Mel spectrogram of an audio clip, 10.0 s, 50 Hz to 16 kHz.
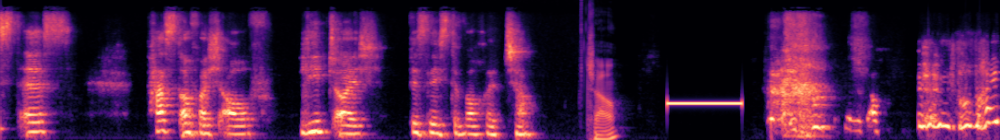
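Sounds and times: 
speech: 0:00.2 - 0:00.8, 0:01.5 - 0:06.2, 0:08.5 - 0:10.0
steady electronic beep: 0:06.7 - 0:07.4.

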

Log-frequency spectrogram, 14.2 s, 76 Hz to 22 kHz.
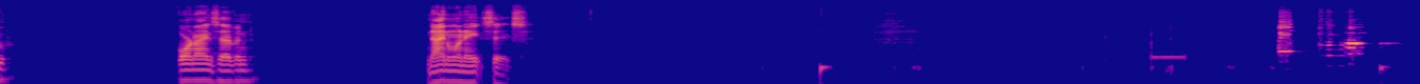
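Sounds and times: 
speech: 0:01.8 - 0:02.6, 0:04.3 - 0:05.3
telephone tones on a dialed call to a number no longer in service: 0:11.5 - 0:12.0.

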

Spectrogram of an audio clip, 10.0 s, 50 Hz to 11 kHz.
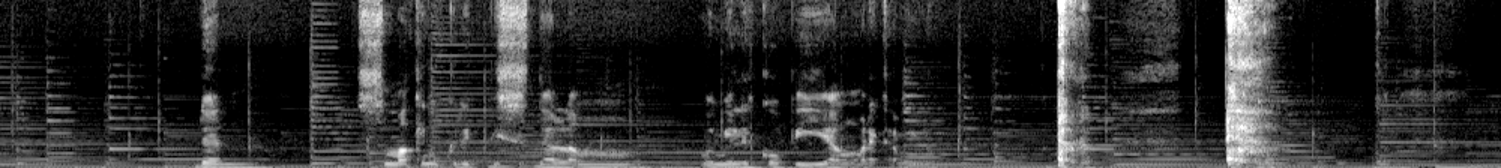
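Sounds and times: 
speech: 0:01.3 - 0:06.6
person coughing: 0:07.0 - 0:07.4, 0:08.2 - 0:08.6.

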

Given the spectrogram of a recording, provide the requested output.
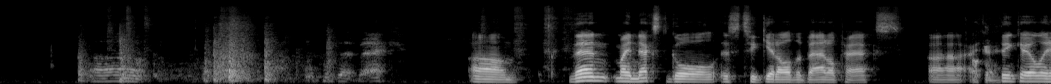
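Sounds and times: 
speech: 0:01.0 - 0:01.6, 0:03.3 - 0:04.1, 0:04.7 - 0:10.5
drawer full of toy sets sliding open with a scraping rush: 0:01.2 - 0:03.3.

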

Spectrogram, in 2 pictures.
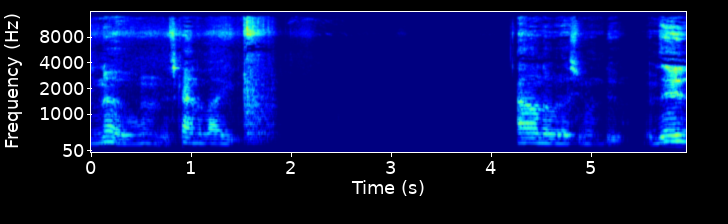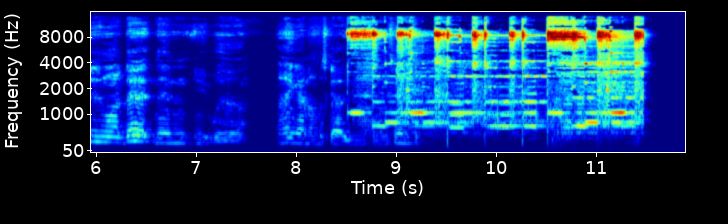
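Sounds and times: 
speech: 0:00.2 - 0:01.7, 0:04.2 - 0:10.2
loud electronic phone ringtone: 0:08.5 - 0:11.6.

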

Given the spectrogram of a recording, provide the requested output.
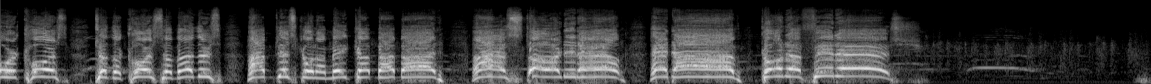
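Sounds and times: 
speech: 0:00.0 - 0:09.1
congregation clapping: 0:02.9 - 0:05.6, 0:08.8 - 0:11.5.

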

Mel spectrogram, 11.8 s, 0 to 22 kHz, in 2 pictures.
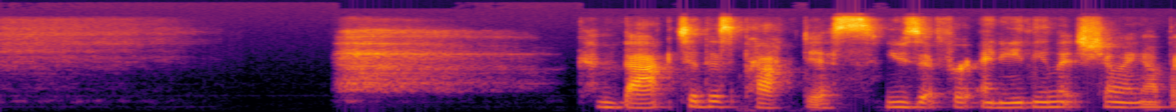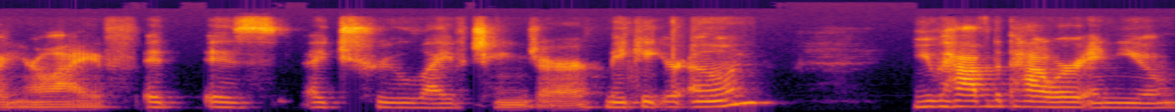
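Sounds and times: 
loud airy deep breath in: 0:00.0 - 0:01.1, 0:01.7 - 0:02.8, 0:09.8 - 0:10.4
soft breath: 0:00.0 - 0:01.1, 0:01.7 - 0:02.8
speech: 0:03.0 - 0:09.8, 0:10.4 - 0:11.7.

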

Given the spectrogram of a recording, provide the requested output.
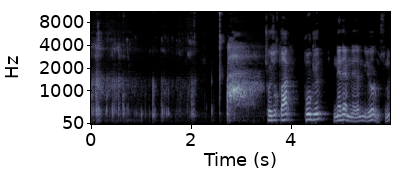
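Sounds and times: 
person sipping hot tea: 0:00.0 - 0:03.5
satisfied exhale: 0:02.6 - 0:03.5
speech: 0:03.5 - 0:05.9.

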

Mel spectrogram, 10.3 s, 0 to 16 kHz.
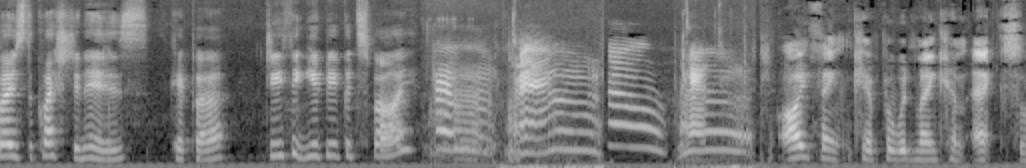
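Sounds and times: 
speech: 0:00.1 - 0:05.4, 0:07.7 - 0:10.2
male cat meowing: 0:04.2 - 0:07.6.

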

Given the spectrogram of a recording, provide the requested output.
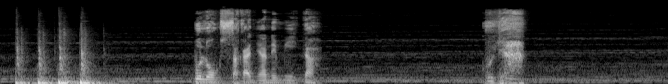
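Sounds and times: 
heavy knocking on an apartment door: 0:00.0 - 0:01.4
speech: 0:02.0 - 0:03.3.

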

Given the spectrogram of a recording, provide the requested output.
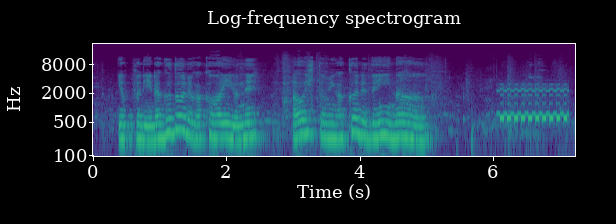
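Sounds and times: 
speech: 0:00.4 - 0:05.2
phone ringing with a rapid trilling electronic tone: 0:06.0 - 0:07.2.

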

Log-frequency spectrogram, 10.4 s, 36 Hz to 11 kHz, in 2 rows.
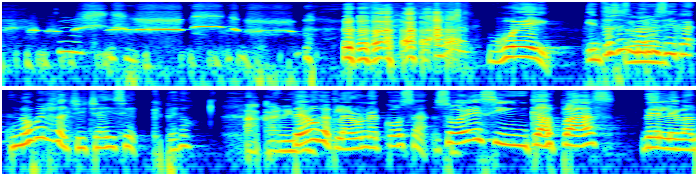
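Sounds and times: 
person whistling a casual tuneful melody: 0:00.0 - 0:02.4
speech: 0:00.5 - 0:01.6, 0:02.6 - 0:10.4
person laughing: 0:01.8 - 0:03.5.

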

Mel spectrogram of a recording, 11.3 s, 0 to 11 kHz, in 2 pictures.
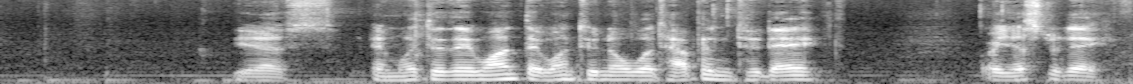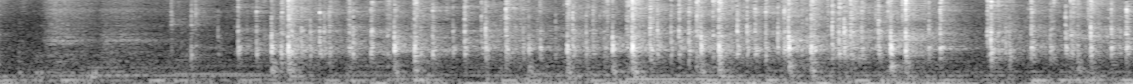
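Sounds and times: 
speech: 0:01.2 - 0:04.2, 0:04.9 - 0:05.6
typing on a computer keyboard: 0:06.6 - 0:11.3.

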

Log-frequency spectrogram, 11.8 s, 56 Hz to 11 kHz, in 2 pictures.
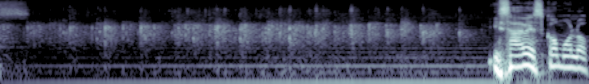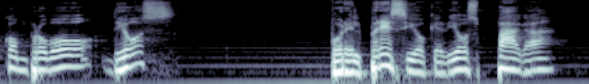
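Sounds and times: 
congregation applauding: 0:00.0 - 0:04.9
low steady hum: 0:00.0 - 0:11.7
speech: 0:04.9 - 0:07.7, 0:09.2 - 0:11.5.

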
